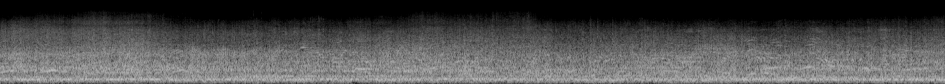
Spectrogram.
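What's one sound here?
Several race car engines roar loudly and steadily.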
